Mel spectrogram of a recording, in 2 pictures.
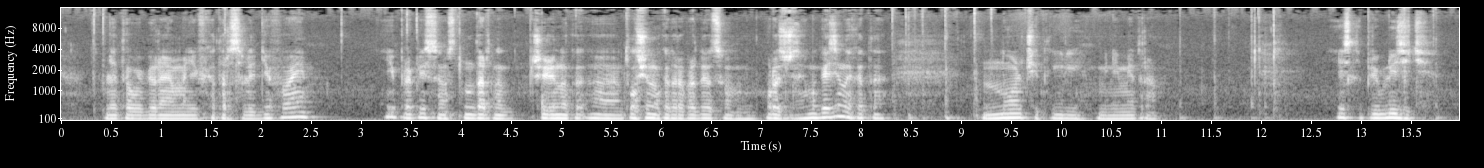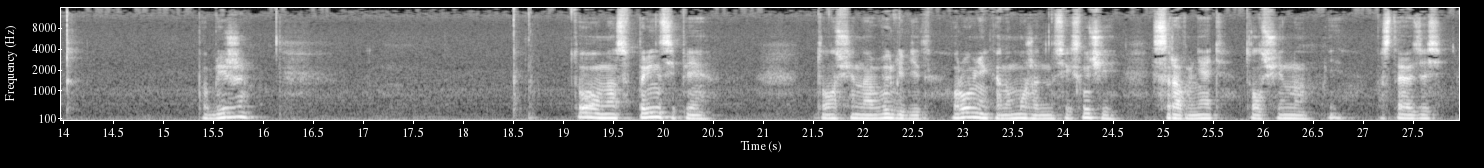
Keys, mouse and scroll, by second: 0.3-1.8 drag, 3.6-9.9 drag, 12.3-13.5 ctrl+middle drag, 14.1-18.6 shift+middle drag.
